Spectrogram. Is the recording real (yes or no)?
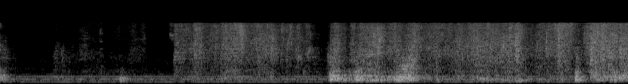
yes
